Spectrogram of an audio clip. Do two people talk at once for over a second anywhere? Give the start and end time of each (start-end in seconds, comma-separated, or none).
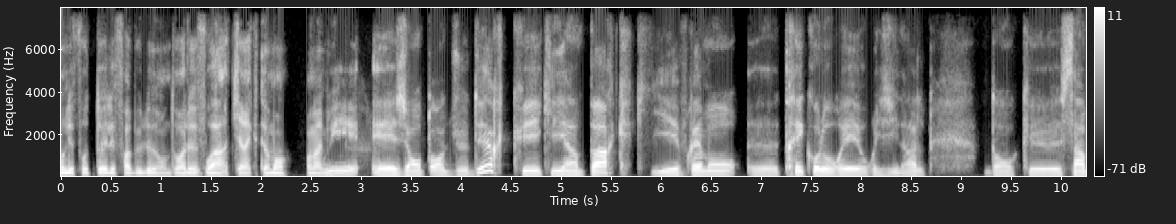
none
